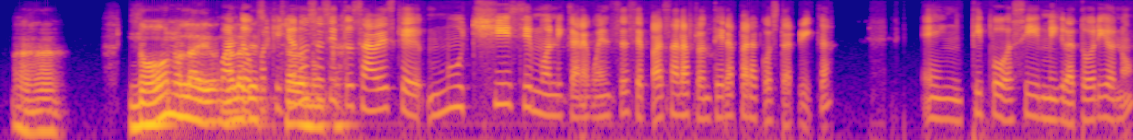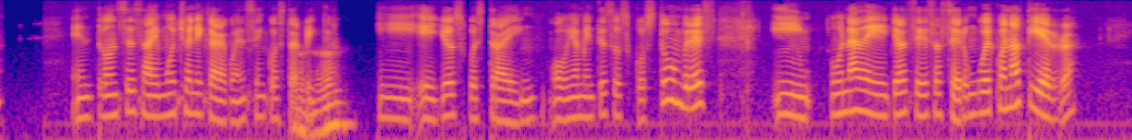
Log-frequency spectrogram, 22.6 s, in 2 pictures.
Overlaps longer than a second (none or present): present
